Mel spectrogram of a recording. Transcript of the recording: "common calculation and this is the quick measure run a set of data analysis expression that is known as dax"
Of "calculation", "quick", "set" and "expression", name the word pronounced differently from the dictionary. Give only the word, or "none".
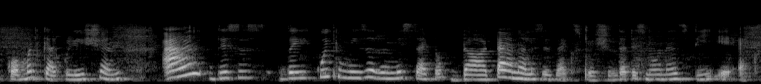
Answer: none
